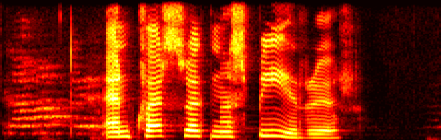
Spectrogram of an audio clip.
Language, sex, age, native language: Icelandic, female, 8, Icelandic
